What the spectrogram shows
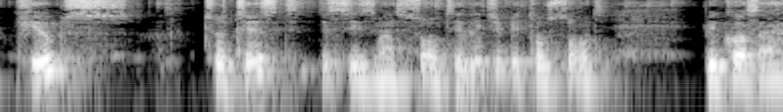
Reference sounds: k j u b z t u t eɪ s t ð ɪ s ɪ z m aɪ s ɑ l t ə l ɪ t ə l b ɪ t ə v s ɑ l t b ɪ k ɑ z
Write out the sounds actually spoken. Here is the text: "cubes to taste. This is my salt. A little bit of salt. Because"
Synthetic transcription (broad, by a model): k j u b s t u t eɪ s t ð ɪ s ɪ z m aɪ s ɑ t ə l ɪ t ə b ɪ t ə s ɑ t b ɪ k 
